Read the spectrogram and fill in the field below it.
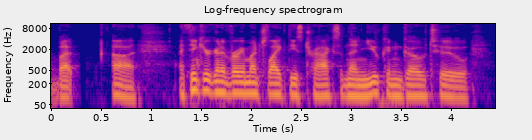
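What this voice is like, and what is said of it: Voice sounds slightly worn, different. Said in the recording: “my voice has had a little bit from the partying this weekend? I sound a little bit different”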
